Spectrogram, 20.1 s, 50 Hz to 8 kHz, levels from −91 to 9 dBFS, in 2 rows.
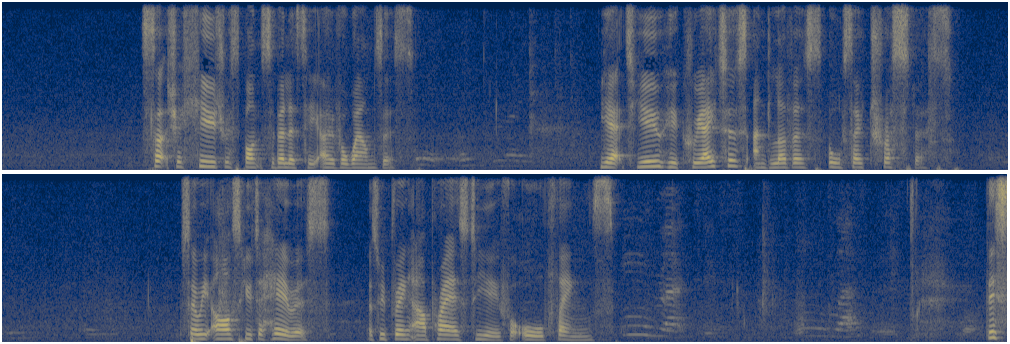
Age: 40-59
